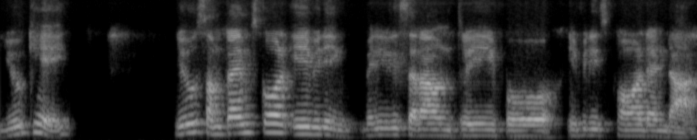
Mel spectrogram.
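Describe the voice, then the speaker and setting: A man with a Sri Lankan accent speaks at a fairly slow pace. His intonation is lively. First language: Sinhala. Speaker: English teacher. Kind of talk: interview questions.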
